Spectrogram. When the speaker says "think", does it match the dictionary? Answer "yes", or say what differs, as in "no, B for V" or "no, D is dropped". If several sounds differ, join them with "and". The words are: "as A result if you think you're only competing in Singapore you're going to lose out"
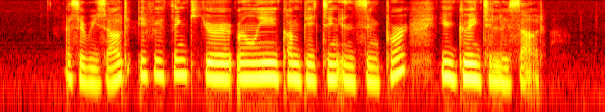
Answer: yes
